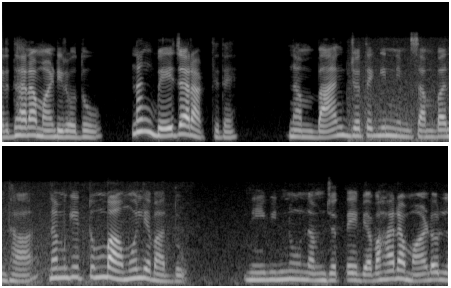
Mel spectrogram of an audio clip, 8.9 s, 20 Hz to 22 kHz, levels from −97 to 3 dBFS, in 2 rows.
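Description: From 3.45 s the background noise suddenly surges and passes through with little reduction, then sinks by about 5 dB by 5.51 s. This is the noise suppressor catching up: room noise jumped about 22 dB near 3.5 s, and its estimate took 2.06 s to adapt.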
